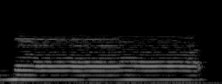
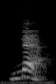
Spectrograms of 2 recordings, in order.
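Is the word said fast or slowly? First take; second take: slowly; fast. First: The word is drawn out slowly. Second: The word is said quickly. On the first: "Let's put mm, ah, p together slowly" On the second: "Saying it fast"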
